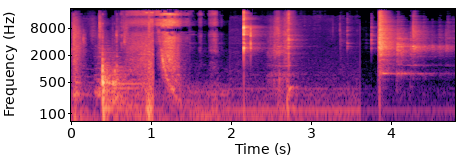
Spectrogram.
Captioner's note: glass clattering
